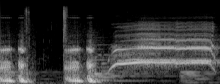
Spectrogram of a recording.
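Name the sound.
frogs croaking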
